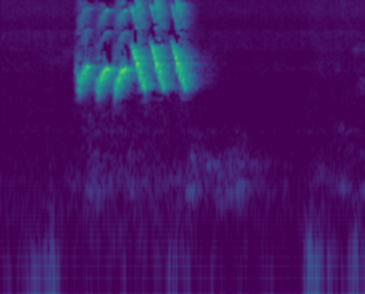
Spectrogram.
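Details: A double-collared seedeater sings outdoors in the 'alegria tuí tuí zeo zeo' style: a brisk string of six or seven high, scratchy slurred notes, with soft low thumps before and after.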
